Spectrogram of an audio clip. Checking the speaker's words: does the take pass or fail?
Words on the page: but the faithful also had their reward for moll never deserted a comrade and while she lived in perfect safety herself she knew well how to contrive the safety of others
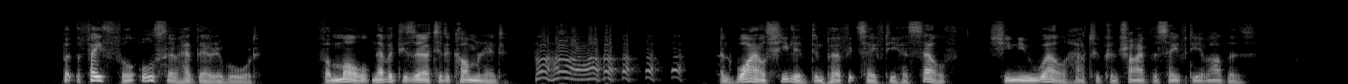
pass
